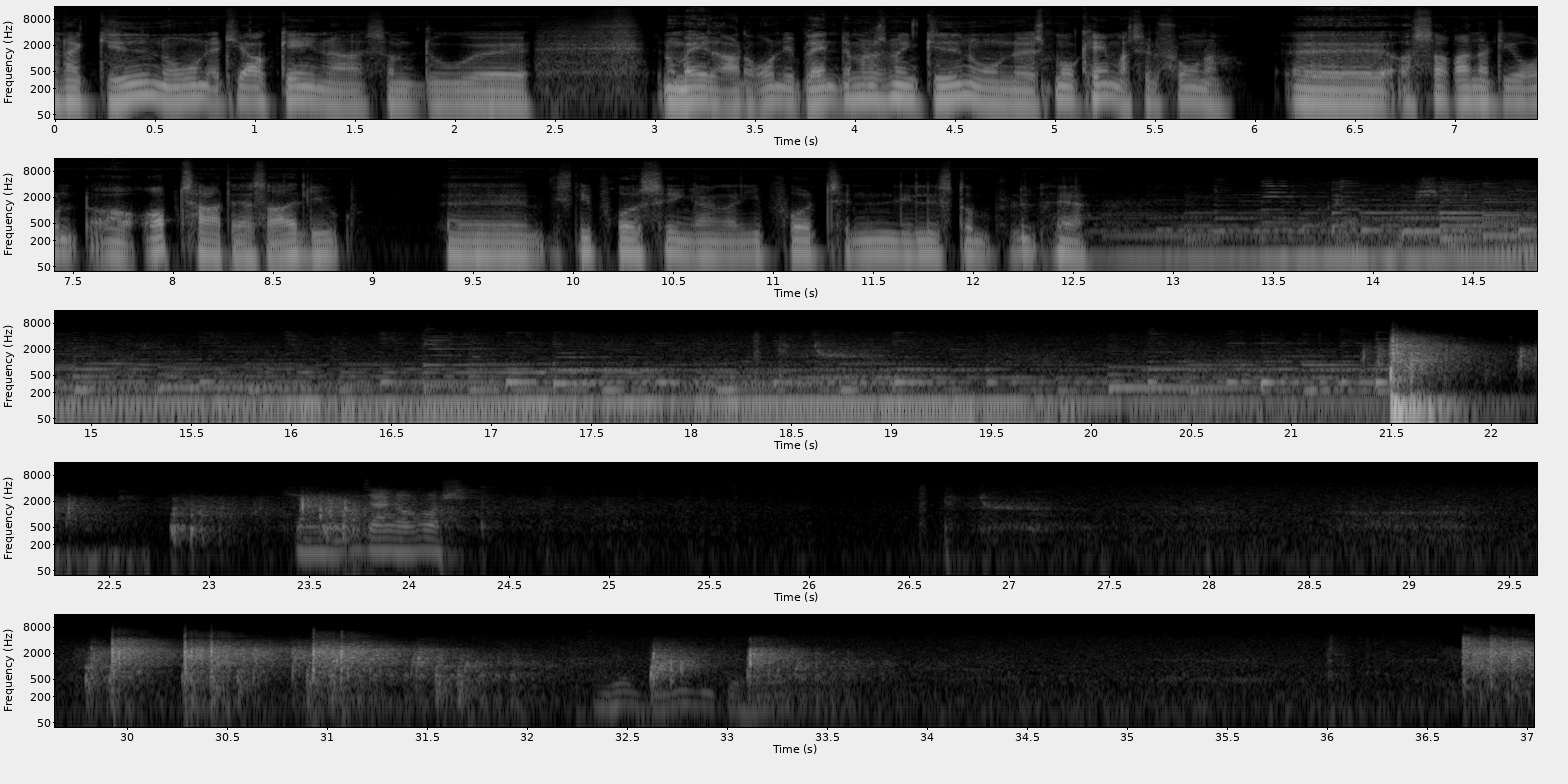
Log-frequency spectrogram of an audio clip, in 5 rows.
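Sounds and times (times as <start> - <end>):
speech: 0.0 - 12.7, 23.8 - 24.4
droning tonal hum: 12.6 - 21.4
gunshots from fighting in a back garden: 21.4 - 24.1, 29.8 - 33.8, 36.7 - 37.0.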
